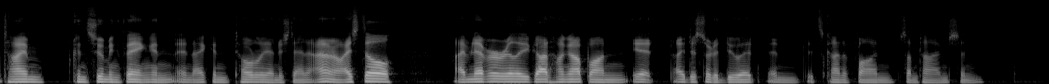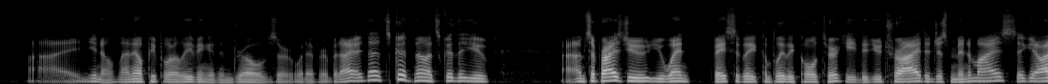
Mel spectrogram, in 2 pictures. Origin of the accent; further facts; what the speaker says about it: Canada; we're Canadian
